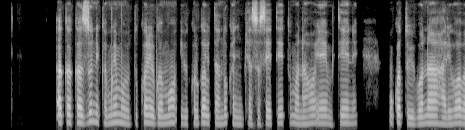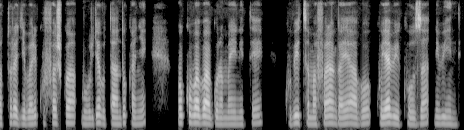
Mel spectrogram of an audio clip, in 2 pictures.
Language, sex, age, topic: Kinyarwanda, female, 25-35, finance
